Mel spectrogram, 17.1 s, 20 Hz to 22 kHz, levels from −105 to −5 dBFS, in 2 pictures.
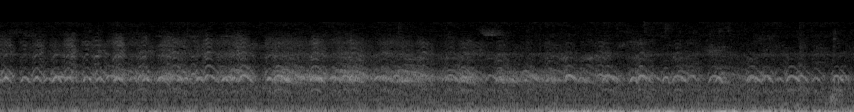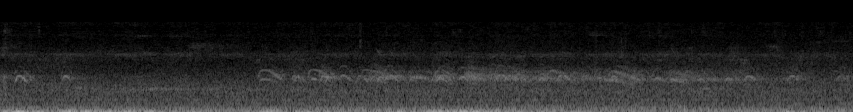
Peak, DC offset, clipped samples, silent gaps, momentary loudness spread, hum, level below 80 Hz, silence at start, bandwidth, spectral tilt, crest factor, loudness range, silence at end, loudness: -36 dBFS; under 0.1%; under 0.1%; none; 9 LU; none; -58 dBFS; 0 s; 11 kHz; -5 dB/octave; 16 dB; 7 LU; 0 s; -57 LUFS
